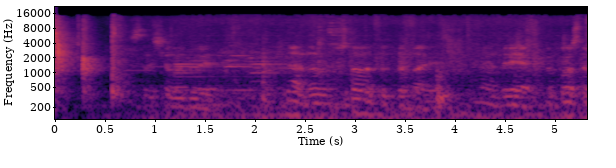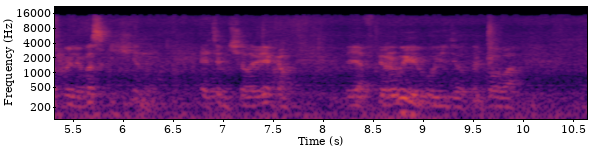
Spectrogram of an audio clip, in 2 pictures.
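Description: A middle-aged man speaks with animation to a small room.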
